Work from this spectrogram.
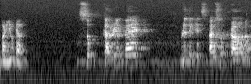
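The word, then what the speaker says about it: Kalaripayattu: So Kalari Pipe, Hrithik, I'm so proud of the fact that you said the name correctly.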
